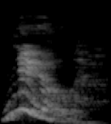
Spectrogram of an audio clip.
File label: Attack, Soldier Female, Battle; Dialog; Barks; Sinecure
